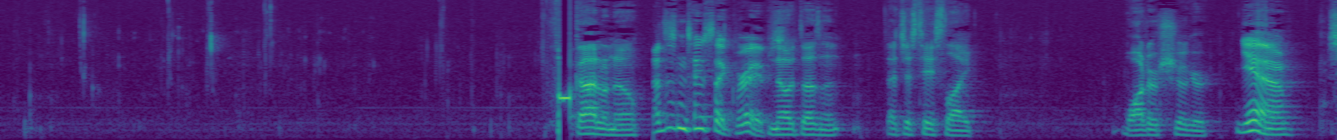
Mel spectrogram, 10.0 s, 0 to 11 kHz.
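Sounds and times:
person chewing jelly: 0.0 - 4.1.

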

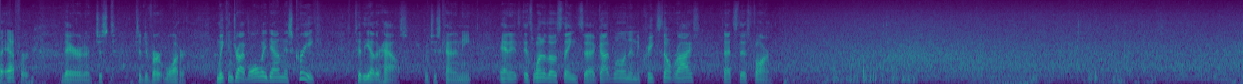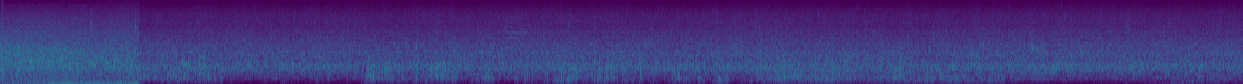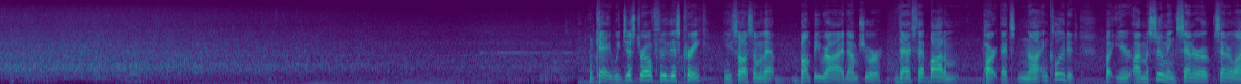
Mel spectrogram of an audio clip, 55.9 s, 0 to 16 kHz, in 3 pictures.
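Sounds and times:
water churned by vehicle tyres: 0.0 - 55.9.

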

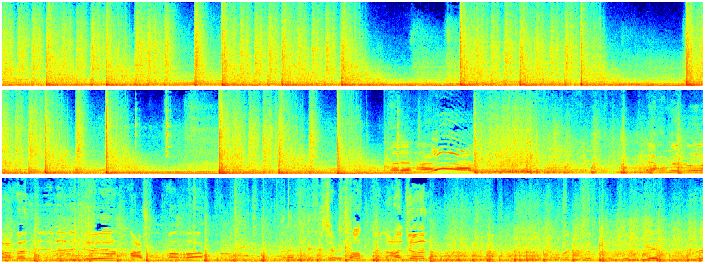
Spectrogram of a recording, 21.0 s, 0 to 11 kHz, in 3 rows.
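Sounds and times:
bass drum beating: 0.0 - 21.0
snare drums beating: 0.0 - 21.0.

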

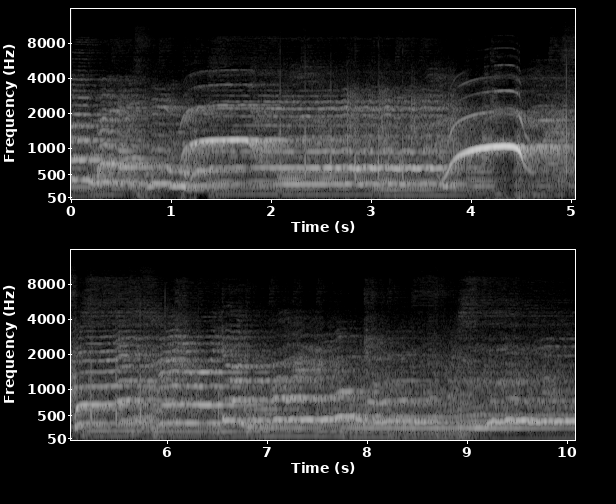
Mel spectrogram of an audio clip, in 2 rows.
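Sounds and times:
pop backing track: 0.0 - 10.0.

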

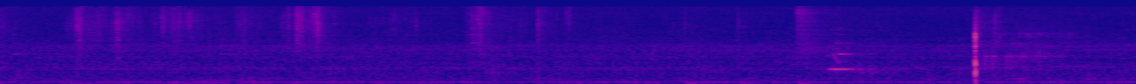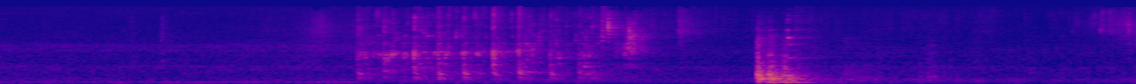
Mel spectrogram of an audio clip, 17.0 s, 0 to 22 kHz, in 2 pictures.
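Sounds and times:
faint squeak: 6.1 - 6.6.

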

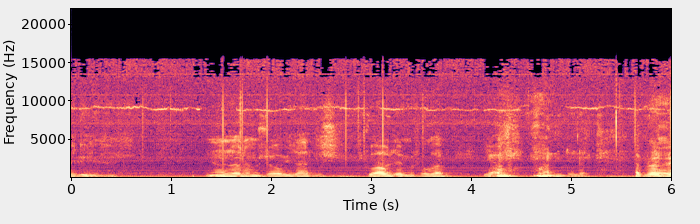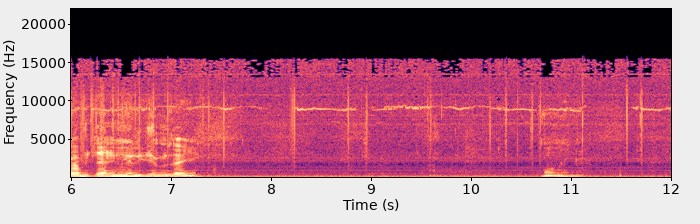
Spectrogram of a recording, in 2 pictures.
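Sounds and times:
high-pitched whine: 0.0 - 12.0
low electrical hum: 0.0 - 12.0.

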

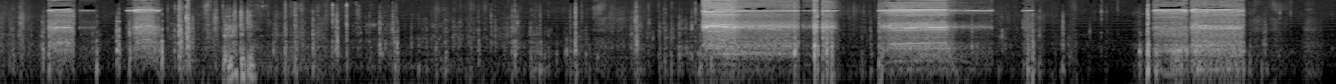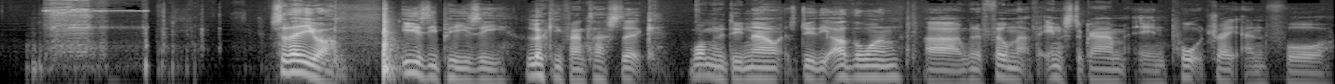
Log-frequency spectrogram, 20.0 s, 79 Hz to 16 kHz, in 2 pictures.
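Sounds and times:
cordless drill driving screws: 0.3 - 1.4, 5.2 - 7.8, 8.6 - 9.4, 10.3 - 11.2.

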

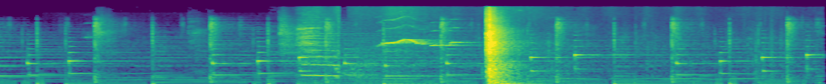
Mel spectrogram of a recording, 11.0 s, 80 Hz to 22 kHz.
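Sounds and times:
background music: 0.0 - 11.0
door shutting thunk: 5.1 - 7.6.

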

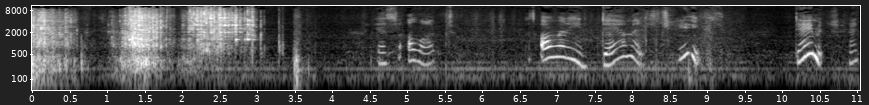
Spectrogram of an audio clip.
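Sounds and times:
small plastic toys clattering: 0.0 - 3.4.

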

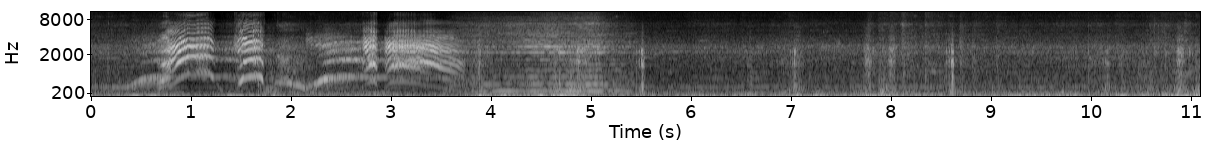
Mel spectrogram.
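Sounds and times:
riders screaming: 0.2 - 3.9
fairground music: 3.4 - 6.1.

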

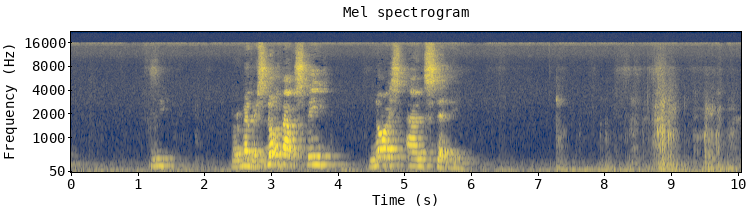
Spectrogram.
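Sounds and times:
low steady hum: 0.0 - 10.0
body movement on mat: 7.9 - 10.0.

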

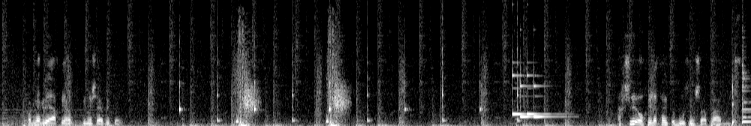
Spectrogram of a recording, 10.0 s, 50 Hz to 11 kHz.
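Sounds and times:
timer tick: 2.4 - 3.0, 4.8 - 7.6
two-tone ding-dong chime: 6.8 - 7.7.

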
